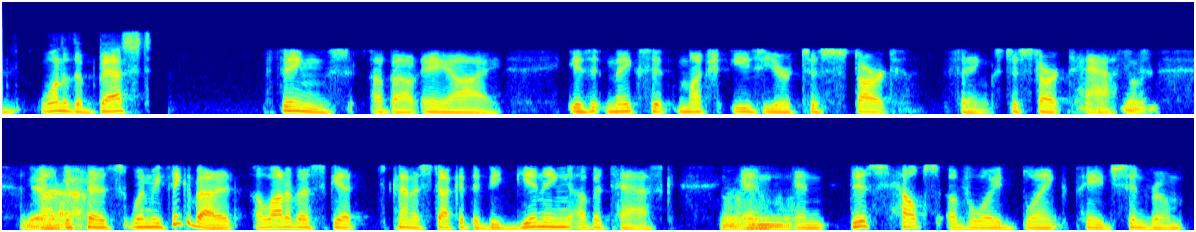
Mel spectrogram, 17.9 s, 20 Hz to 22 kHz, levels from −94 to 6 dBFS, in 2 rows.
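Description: Speech, and right after "one of the" it drops out completely for 160 ms, from 1.09 to 1.25 s, a handover gap where the call was switched between networks and no frames came through, so whatever was said in that stretch is just gone. The voice cuts away fast and sits in silence until the new link picks up. Before that point you get clean HD Voice, AMR-WB at what sounds like its top rate around 24 kbit/s, with barely any codec damage audible. From 1.25 s to the end, though, there's a fallback to narrowband. The call lands on the older AMR-NB codec at a low rate, about 7.4 kbit/s, and nothing above 4 kHz survives, so the airy top end disappears. The voice goes noticeably duller, boxier and a bit rougher for the remaining sixteen seconds or so.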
